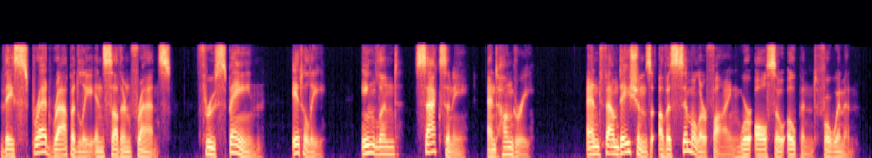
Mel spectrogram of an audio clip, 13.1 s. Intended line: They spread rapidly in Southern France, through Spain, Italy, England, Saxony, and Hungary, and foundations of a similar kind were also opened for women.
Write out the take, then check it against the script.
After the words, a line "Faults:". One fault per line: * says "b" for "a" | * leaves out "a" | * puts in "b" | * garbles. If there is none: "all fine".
They spread rapidly in Southern France, through Spain, Italy, England, Saxony, and Hungary, and foundations of a similar fine were also opened for women.
Faults:
* says "fine" for "kind"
